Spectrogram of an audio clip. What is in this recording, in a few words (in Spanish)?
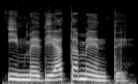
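"inmediatamente", Spanish, female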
